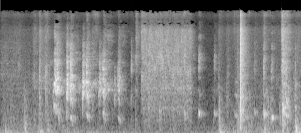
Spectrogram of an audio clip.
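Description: A person's short vocal sounds and rustling, then an even hiss lasting about a second, followed by a few sharp slaps toward the end.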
